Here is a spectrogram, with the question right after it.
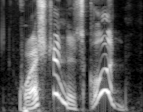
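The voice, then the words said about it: Imitates Yoda's voice. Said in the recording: “My bad Yoda impersonation.”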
